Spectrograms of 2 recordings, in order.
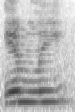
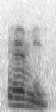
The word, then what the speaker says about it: Emmy: And pronounce the name of the program is Emily. It's Emmy.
